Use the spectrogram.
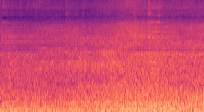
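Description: A CP freight train with stacked containers and mixed cars rolls past in the evening, a steady, loud, broadband rumble and rail roar that holds constant throughout without breaks, no voices heard.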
